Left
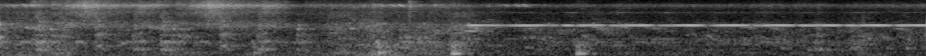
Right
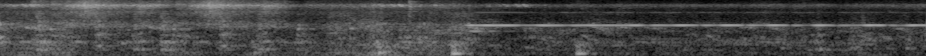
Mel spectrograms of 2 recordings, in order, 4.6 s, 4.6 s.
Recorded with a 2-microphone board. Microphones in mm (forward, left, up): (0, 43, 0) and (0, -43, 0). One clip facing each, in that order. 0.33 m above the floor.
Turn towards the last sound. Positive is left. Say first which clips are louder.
# left 2 dB
turn(degrees=65)  # may be behind; listen again after turning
